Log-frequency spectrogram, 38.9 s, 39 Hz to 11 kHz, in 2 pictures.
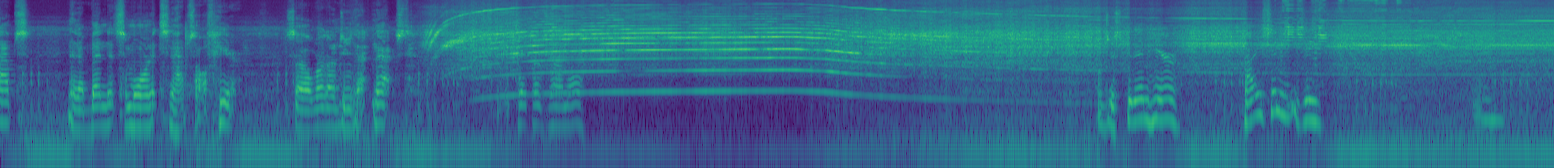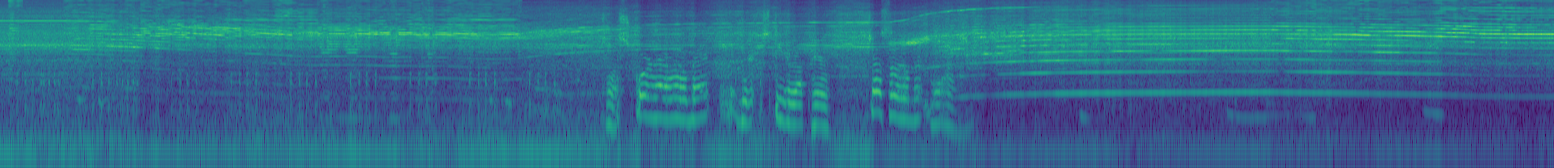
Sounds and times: Speech: 0:03.6 - 0:05.2, 0:06.4 - 0:07.3, 0:13.7 - 0:14.8, 0:15.6 - 0:16.6, 0:27.0 - 0:31.6.

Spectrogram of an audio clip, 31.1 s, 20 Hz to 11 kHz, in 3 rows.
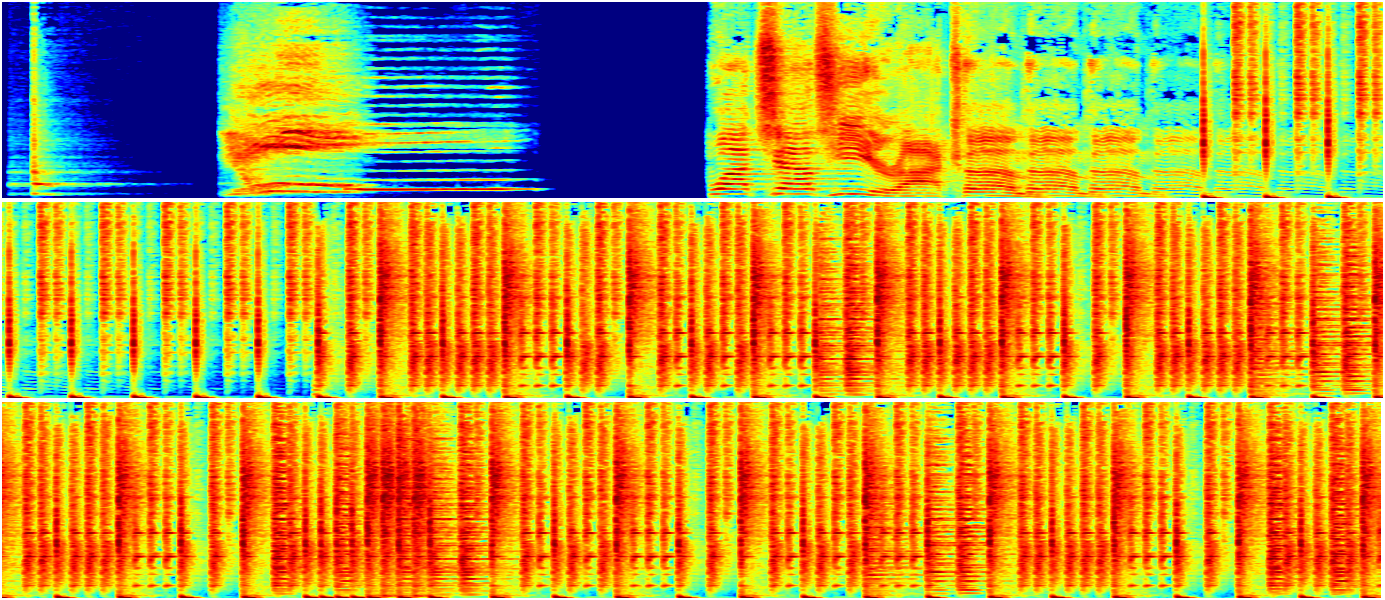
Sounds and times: Music: 0:09.0 - 0:31.0.

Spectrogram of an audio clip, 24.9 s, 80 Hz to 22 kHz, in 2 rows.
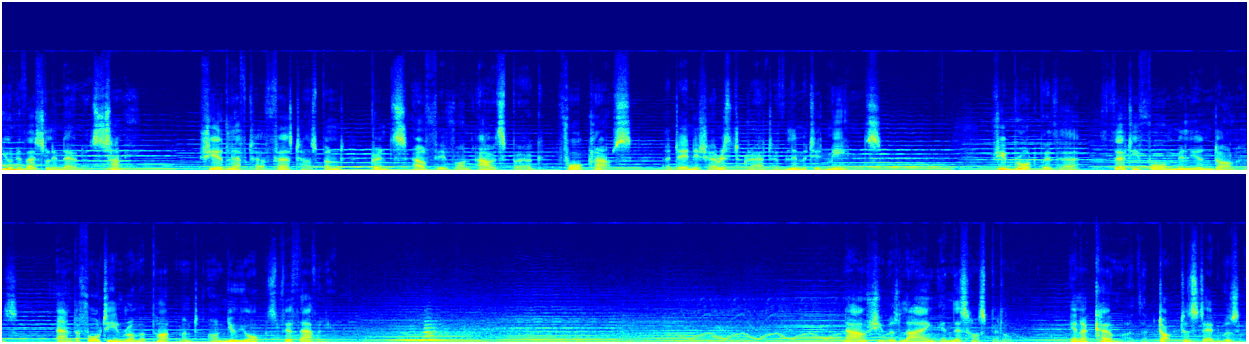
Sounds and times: Speech: 0:00.0 - 0:01.4, 0:02.0 - 0:08.8, 0:09.9 - 0:15.8, 0:20.9 - 0:24.8
Cello: 0:00.0 - 0:24.8.

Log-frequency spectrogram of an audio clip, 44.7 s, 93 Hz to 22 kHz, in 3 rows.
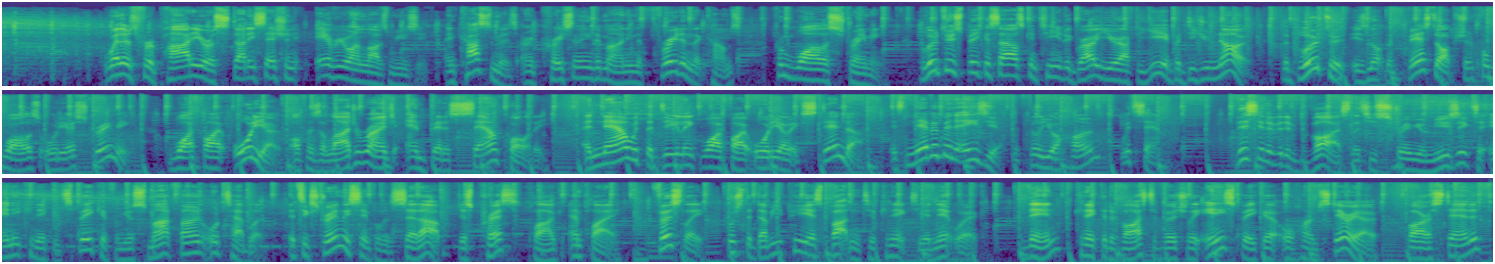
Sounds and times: Speech: 0:01.1 - 0:26.6, 0:27.3 - 0:44.7.

